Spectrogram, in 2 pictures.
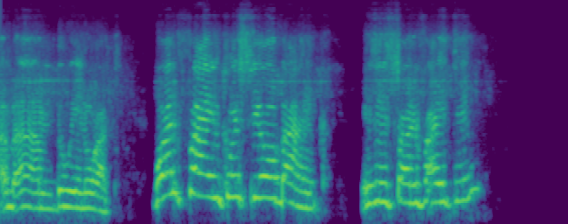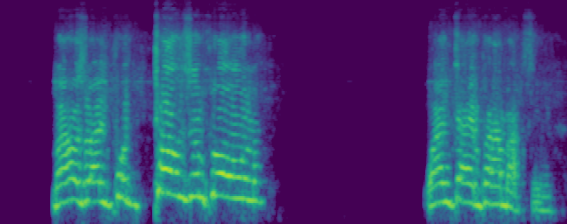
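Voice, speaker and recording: An older woman with a Jamaican accent, delivering an agitated, repetitive monologue for her own channel that rises now and then into shouts. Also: on the high side. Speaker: vlogger. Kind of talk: impassioned monologue. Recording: dull lo-fi audio.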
